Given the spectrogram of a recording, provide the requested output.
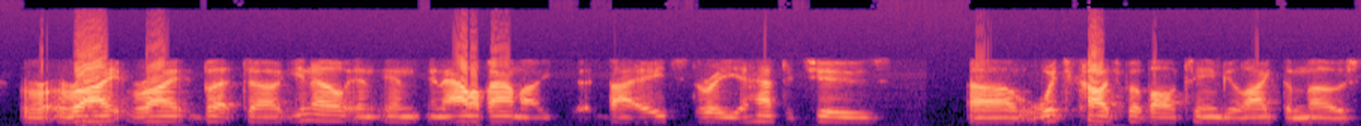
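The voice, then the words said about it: Noticeable regional accent. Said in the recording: “love the accent”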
